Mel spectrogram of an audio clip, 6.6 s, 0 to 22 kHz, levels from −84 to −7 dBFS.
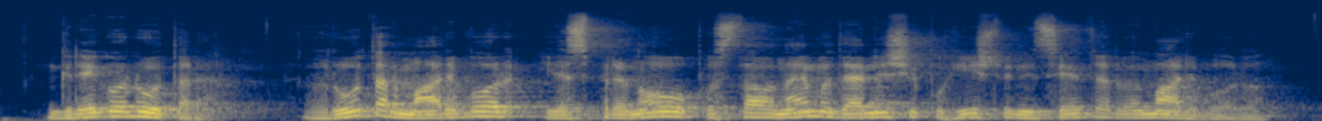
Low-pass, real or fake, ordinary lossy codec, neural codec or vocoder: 14.4 kHz; real; AAC, 48 kbps; none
